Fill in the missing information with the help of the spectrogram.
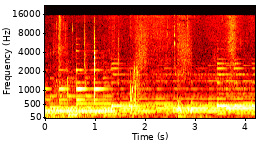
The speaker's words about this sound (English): And then another habit to have that is super important, internally speaking, is, let me drink my water, hold on.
